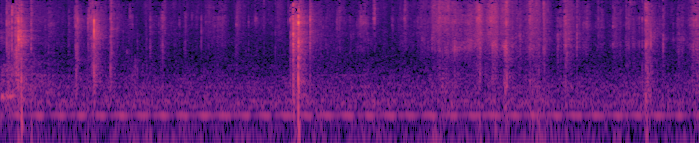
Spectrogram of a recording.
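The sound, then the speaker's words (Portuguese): A disposable glove is peeled off: soft crinkling and rubbery rustling with a few sharp little snaps, quiet and intimate over a faint low hum, with no talking. “Vou tirar aqui minha luva rapidinho.”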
